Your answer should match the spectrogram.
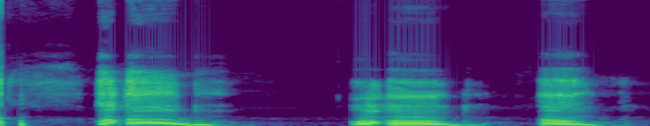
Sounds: Cough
